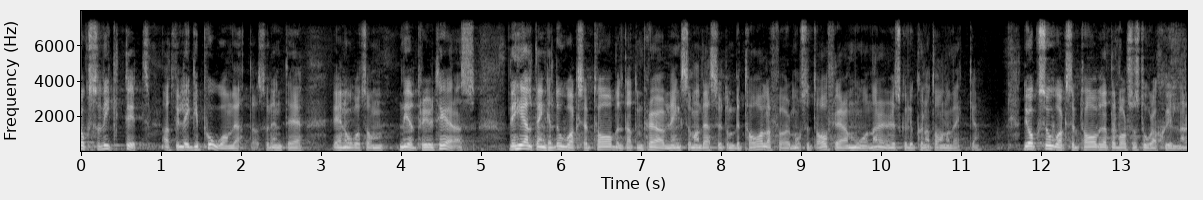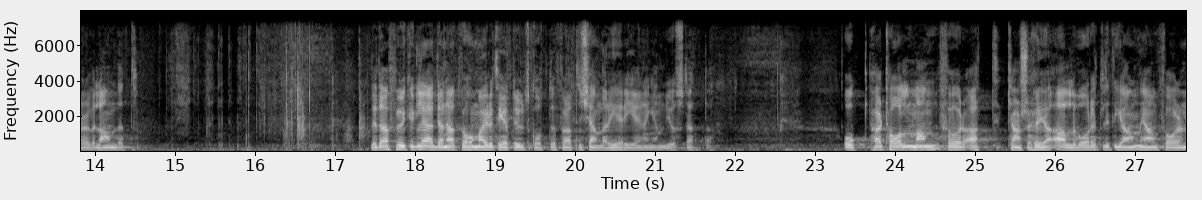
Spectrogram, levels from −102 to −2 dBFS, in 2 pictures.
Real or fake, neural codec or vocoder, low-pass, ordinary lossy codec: fake; codec, 16 kHz, 8 kbps, FreqCodec, larger model; 7.2 kHz; none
